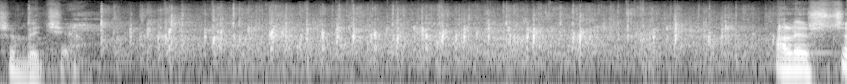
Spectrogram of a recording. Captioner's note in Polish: oklaski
